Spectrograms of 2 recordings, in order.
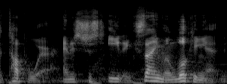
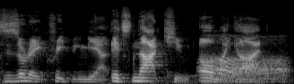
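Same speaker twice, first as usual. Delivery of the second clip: normal talking voice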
